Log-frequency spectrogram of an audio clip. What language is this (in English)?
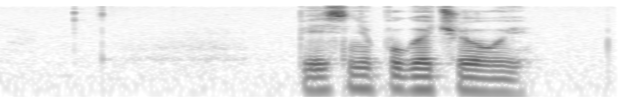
Russian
